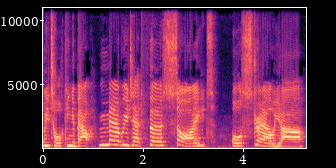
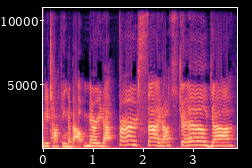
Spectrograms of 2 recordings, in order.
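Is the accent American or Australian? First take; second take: Australian; American. First: It is said in an Australian accent. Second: It is said in her usual accent.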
